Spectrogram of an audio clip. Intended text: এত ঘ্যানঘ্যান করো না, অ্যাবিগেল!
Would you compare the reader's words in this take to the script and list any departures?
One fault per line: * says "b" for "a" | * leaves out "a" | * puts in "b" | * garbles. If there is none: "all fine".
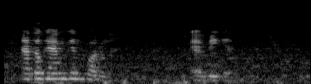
all fine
